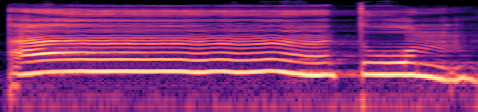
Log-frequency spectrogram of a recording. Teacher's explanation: nun sukunnya dibunyikan samar-samar menuju huruf ta disertai dengungan. Jadi ini bukan an, tidak jelas n-nya, tapi samar menuju ta. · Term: ikhfa aqrab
